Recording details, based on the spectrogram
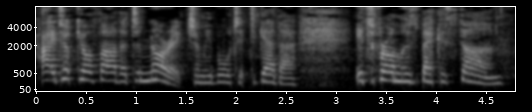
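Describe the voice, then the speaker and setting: A self-assured, needling woman talks in a breezy, smug way. Her voice is fairly high and husky. It is a scene from a radio comedy. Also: lively intonation, normal speed. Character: pushy, self-assured woman, the late father's companion.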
